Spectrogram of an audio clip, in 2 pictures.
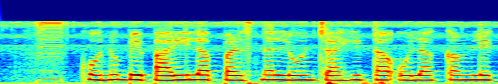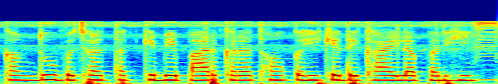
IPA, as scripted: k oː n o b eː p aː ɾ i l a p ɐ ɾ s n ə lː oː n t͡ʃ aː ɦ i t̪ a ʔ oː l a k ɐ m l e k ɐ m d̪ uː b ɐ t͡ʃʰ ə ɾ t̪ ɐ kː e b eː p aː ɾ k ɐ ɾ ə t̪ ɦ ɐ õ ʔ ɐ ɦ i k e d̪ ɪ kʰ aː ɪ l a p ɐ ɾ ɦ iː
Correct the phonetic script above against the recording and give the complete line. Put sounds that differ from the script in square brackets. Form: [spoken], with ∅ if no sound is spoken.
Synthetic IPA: k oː n o b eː p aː ɾ i l a p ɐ ɾ s n ə lː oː n t͡ʃ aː ɦ i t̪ a ʔ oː l a k ɐ m l e k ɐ m d̪ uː b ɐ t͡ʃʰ ə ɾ t̪ ɐ kː e b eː p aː ɾ k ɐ ɾ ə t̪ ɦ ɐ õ [k] ɐ ɦ i k e d̪ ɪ kʰ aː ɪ l a p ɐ ɾ ɦ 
